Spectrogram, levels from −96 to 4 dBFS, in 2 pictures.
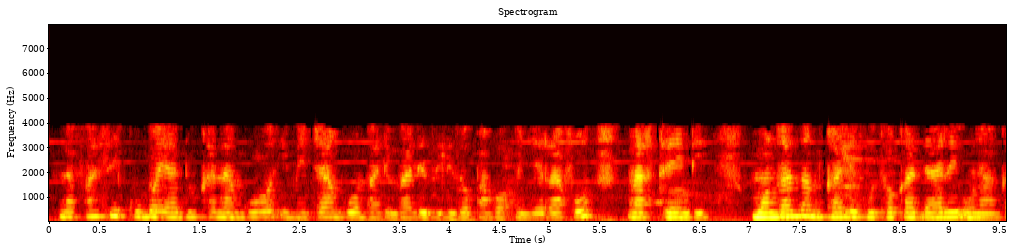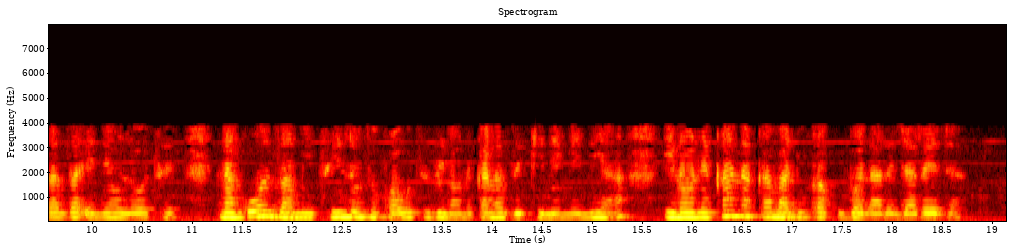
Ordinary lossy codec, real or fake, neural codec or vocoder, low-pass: AAC, 16 kbps; real; none; 7.2 kHz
